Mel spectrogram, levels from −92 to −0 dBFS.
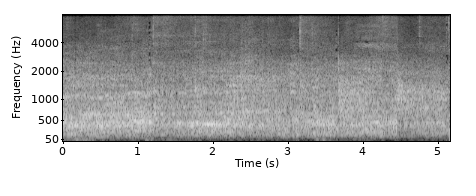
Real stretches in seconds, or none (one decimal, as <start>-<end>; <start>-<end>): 0.0-5.2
